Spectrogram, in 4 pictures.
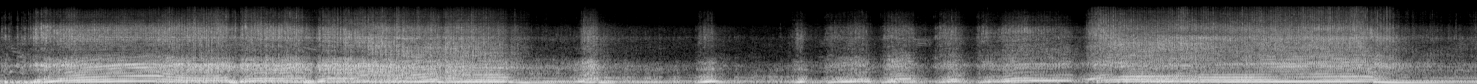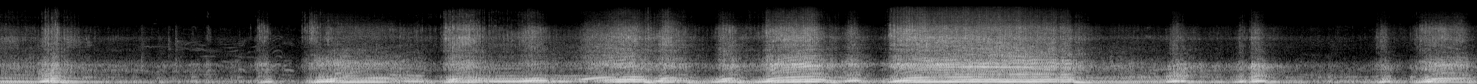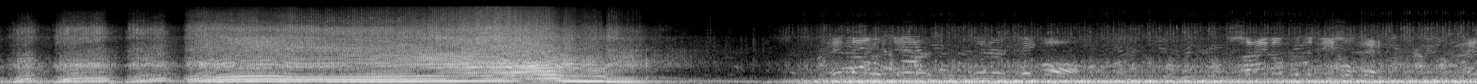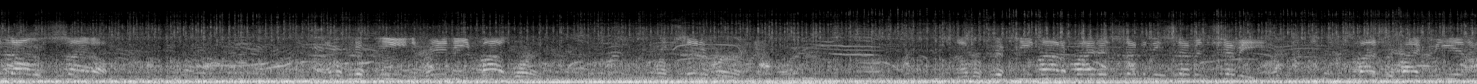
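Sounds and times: truck engine revving: 0.0s - 59.0s.

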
